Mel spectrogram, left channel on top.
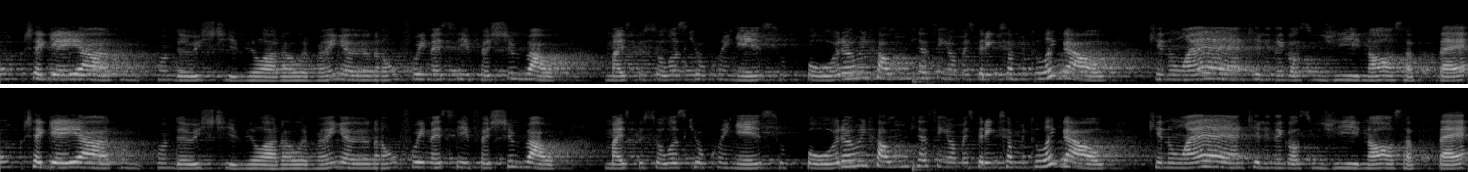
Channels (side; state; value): both; normal; correlation 0.72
